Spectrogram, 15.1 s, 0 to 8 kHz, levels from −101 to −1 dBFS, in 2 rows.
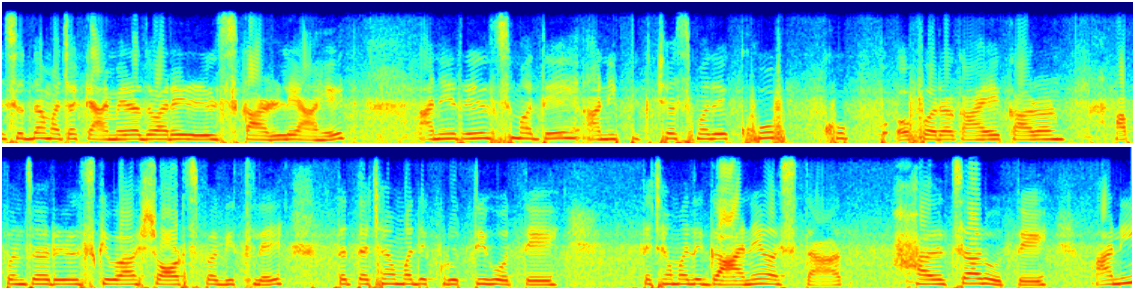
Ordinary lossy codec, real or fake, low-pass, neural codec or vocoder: none; real; 7.2 kHz; none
